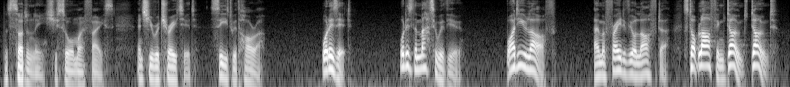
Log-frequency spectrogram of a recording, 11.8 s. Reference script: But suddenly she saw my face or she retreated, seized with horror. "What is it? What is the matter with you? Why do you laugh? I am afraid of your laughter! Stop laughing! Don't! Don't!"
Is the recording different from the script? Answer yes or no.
yes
